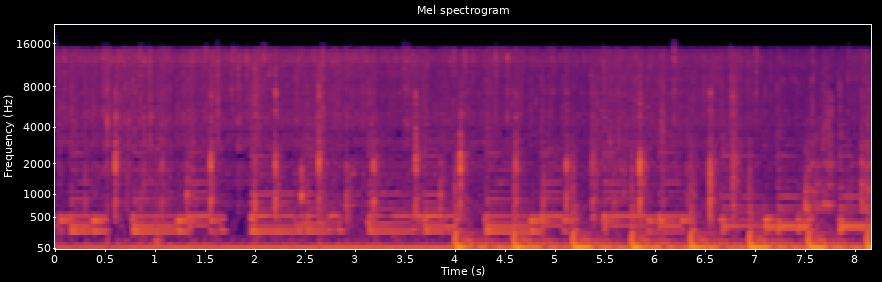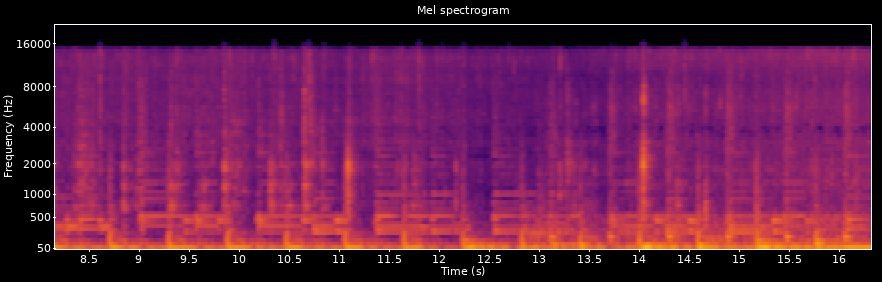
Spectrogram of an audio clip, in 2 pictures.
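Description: Food frying in a hot pan, sizzling and crackling steadily while it is stirred. Light background music with a regular strummed beat plays alongside.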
